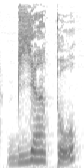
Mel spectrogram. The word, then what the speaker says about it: bientôt: And then bientôt, okay, remember you put this accent circumflex, but you don't write it. You write it, but you don't pronounce it. And then the final T is not pronounced.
